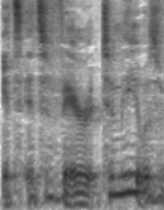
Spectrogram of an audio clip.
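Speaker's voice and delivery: voice cracking and breaking, very high. Speaking mid-sentence to the listener, voice cracking. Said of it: "sorry my voice cracked".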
